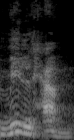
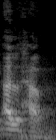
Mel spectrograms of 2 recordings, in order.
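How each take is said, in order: First: It begins with a linked 'mi' sound. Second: It begins with a separate 'a' sound. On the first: The speaker calls it right. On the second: The speaker calls it wrong.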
